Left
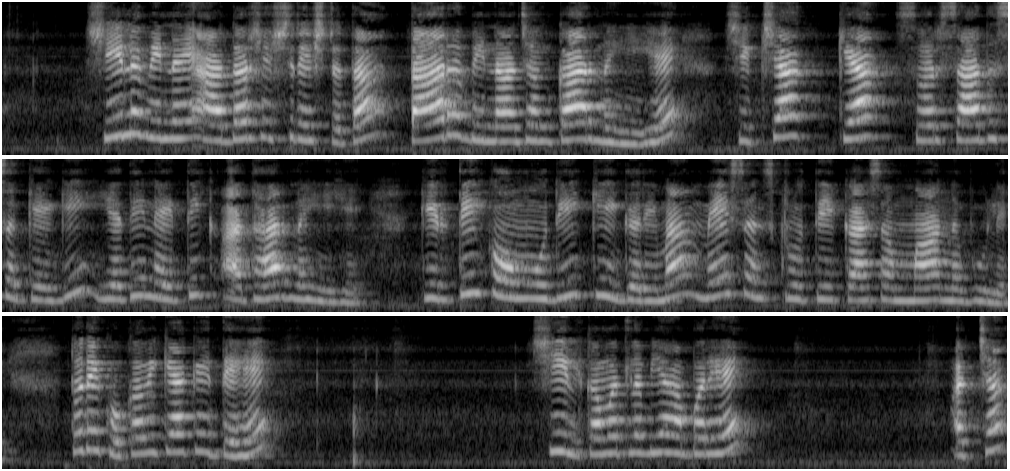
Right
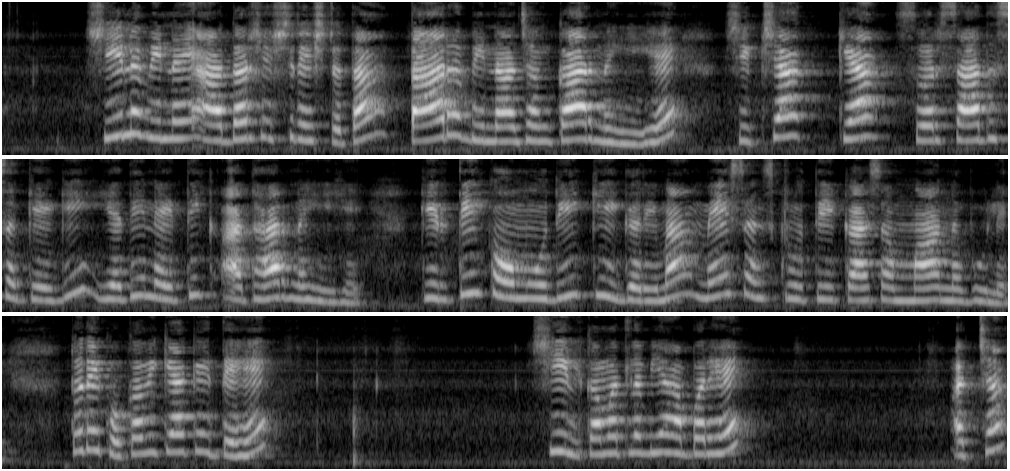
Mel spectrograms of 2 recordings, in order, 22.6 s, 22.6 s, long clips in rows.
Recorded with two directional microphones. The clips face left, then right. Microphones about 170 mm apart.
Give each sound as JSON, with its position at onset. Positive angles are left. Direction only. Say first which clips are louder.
{"t": 0.6, "sound": "a woman's voice", "louder": "right 2 dB", "side_deg": -45}
{"t": 19.1, "sound": "a woman's voice", "louder": "right 2 dB", "side_deg": -45}
{"t": 22.2, "sound": "a woman's voice", "louder": "right 3 dB", "side_deg": -40}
